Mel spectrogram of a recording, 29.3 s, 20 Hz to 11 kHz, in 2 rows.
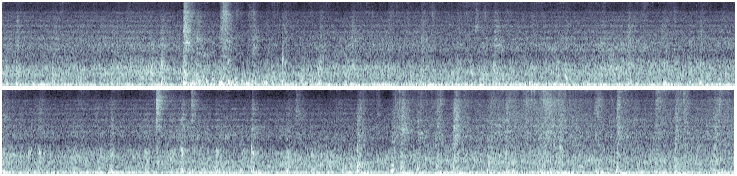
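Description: Cabin sound of a BR Class 142 Pacer diesel railbus on the move: a steady low drone and rumble from its underfloor diesel engine and running gear, with sharp clicks of the wheels over the track every few seconds.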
